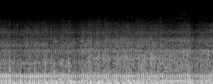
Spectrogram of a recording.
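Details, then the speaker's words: Honda CBR150R with open pipe after carburetor cleaning: the small engine pulls steadily under throttle with an even exhaust note and no stumbling; earlier dying on throttle was traced to the fuel cock not set to reserve. "Parang parang yun na talaga yun eh kasi ayan oh tuloy-tuloy na yung andar natin oh"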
